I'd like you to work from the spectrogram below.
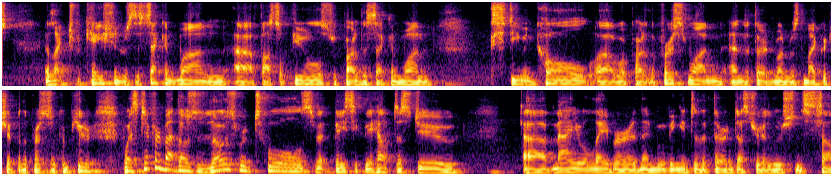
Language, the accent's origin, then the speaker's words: English; United Kingdom; moved away; also born or lived in Wisconsin, United States / New York, United States; I'm a Brit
